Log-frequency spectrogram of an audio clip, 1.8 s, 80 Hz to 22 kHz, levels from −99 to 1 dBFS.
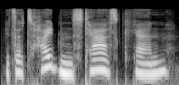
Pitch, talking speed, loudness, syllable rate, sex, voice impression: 200 Hz, 165 wpm, -16 LUFS, 3.7 syllables/s, female, feminine, adult-like, soft, intellectual, slightly elegant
